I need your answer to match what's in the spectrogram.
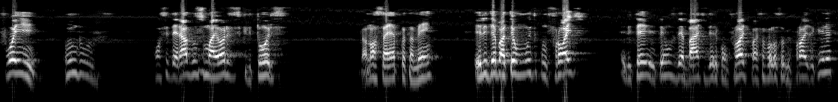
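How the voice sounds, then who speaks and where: Bright-voiced missionary man preaching. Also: high-pitched, fairly even intonation, a little slow, pauses often. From southern Rio de Janeiro state, Brazil. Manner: conversational, repeats and restarts, asks the congregation "né?". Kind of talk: sermon. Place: church hall.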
